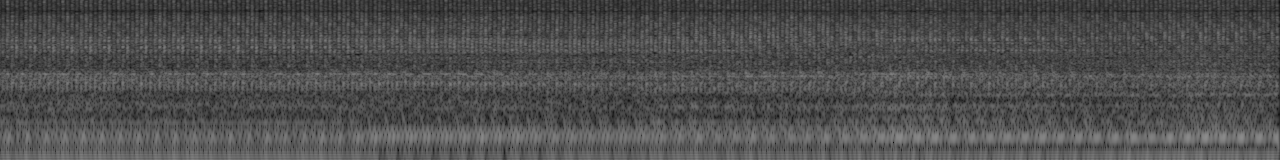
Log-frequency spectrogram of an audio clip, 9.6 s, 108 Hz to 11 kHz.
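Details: Saab 900 (C900) at idle after an engine and head rebuild: fast, even light ticking, three or four per second. Valve lifter tick with no oil leaks and oil lamp off; owner now suspects the oil pressure relief valve, unconfirmed.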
